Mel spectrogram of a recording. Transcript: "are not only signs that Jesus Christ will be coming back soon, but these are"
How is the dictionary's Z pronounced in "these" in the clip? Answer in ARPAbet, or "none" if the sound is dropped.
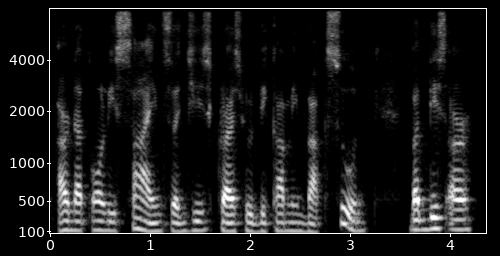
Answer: S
